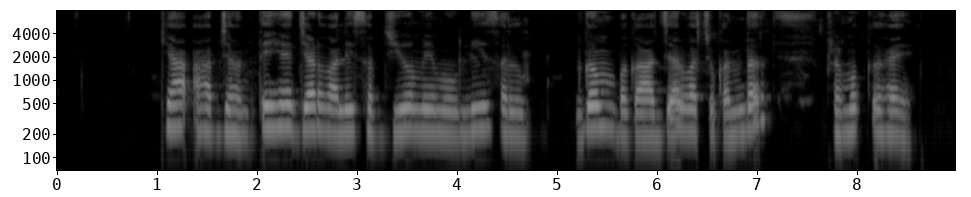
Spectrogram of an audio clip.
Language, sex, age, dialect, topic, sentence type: Hindi, female, 18-24, Kanauji Braj Bhasha, agriculture, statement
